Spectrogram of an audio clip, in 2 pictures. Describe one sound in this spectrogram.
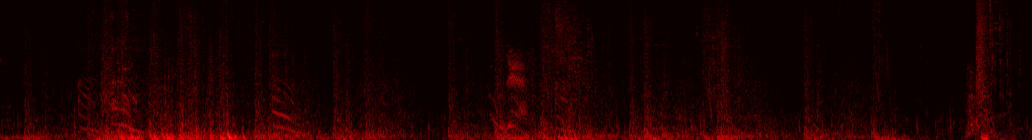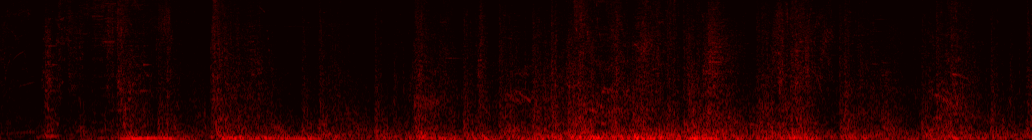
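Magic strikes whoosh and thud against armour.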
